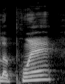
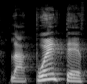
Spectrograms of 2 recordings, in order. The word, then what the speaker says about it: La Puente: Like, you gotta say it like that. Like, oh, you're from La Puente? La Puente, fool. You gotta fucking say it with your chest out, homie. Like how the Raza says it.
